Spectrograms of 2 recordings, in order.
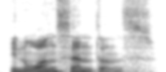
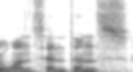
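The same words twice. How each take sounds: First: In one sentence slow, with one leaned on and falling; slow, stressed one sentence. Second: Said in the usual way. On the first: Shown as a demonstration. Streamer teasing chat's request, slowly stressing one. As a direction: drag out one for emphasis.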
